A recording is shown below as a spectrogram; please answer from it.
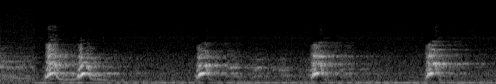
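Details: Korean night scene with a dog barking: a quick double bark, then three single barks spaced about a second apart, each with a strong, clear tone over a low steady hum.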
